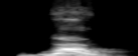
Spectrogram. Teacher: अगर होंठ गोल नहीं है तो उनको गोल करें। पहले शुरू करें जब वाव कहना तो आपके होंठ गोल हों, फिर आप खोलें और फिर गोलाई की तरफ ले जाओ।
